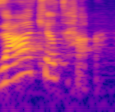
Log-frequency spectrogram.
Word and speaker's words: Za-Kilta: Now, when you pronounce this name, it is very important that you elongate the A's, because if you shorten them, it apparently means something quite offensive.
